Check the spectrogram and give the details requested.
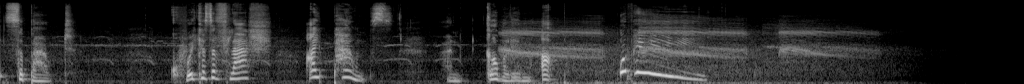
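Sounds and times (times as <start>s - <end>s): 
speech: 0.0s - 0.8s, 1.7s - 7.2s
gull crying: 4.9s - 9.0s.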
